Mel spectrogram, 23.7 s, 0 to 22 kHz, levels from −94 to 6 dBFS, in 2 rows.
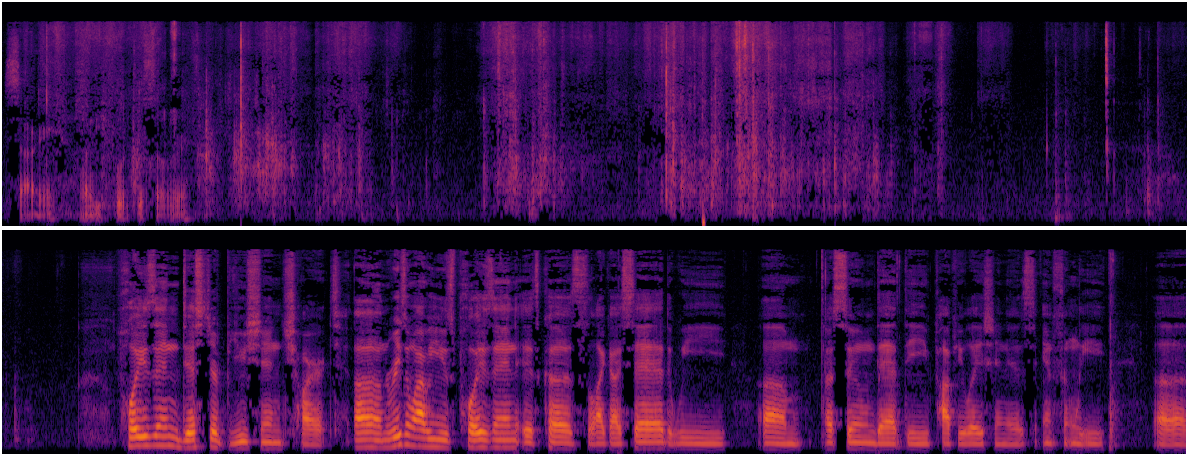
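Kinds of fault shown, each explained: Loud pop: a single sharp pop from 7.01 to 7.04 s, peaking a few decibels above the sound, likely a voltage step from a switch, plug or static discharge.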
